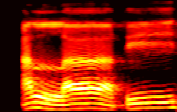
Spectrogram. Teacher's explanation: lamnya dibaca dobel ada tasdidnya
